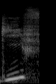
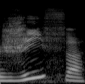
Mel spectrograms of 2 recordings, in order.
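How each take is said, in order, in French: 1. Il commence par un G dur. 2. Il commence par un J doux. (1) "pas un GIF" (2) "donc c'est un jet doux"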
